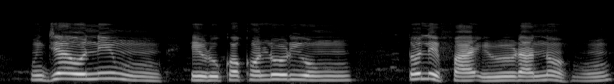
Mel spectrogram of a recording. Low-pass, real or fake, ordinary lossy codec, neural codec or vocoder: 7.2 kHz; real; none; none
